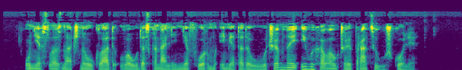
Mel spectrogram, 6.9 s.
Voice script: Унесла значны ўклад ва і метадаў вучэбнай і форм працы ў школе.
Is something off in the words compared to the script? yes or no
yes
